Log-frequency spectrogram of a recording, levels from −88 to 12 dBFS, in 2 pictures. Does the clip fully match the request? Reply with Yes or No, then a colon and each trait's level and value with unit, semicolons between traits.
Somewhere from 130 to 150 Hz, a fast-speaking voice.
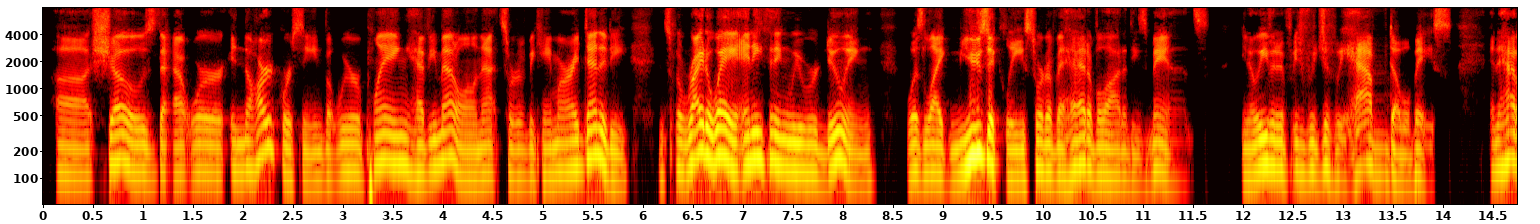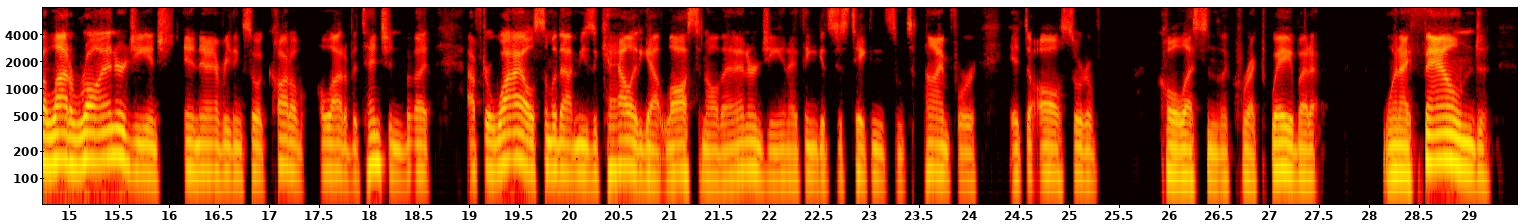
No: low, 115 Hz; fast, 220 wpm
